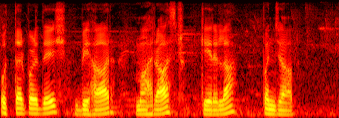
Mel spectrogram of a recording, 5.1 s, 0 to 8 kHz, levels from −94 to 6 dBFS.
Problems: none marked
